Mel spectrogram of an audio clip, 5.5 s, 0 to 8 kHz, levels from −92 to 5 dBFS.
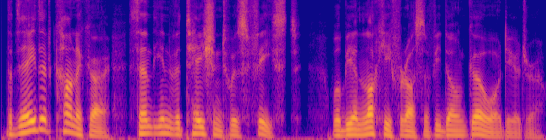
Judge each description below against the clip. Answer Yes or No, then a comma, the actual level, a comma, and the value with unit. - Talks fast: Yes, fast, 230 wpm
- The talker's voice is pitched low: Yes, low, 115 Hz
